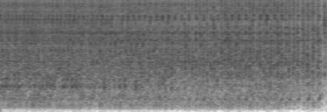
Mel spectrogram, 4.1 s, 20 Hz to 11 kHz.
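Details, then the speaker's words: 1971 Johnson 20 hp two-stroke outboard after carb swap (smaller jet than a 25 normally has), one bad motor mount and loose parts: rapid, steady buzzy firing with loose-part rattle, no stumbling or bogging; running normally. "anyway I think she sound pretty good"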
